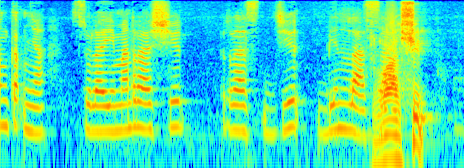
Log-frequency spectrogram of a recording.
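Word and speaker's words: Rasjid: Rashid. J itu Y dalam ejaan lama.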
